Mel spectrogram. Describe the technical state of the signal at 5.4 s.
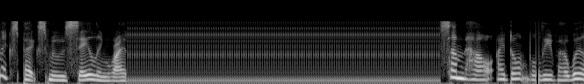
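Packet loss on an ADPCM call occurs from 5.36 to 5.40 s. About 30 ms, a few packets' worth, drops to silence with hard edges. The decoder's adaptive predictor and step size then lose sync with the sender's, so the sound returns unsteady before settling.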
